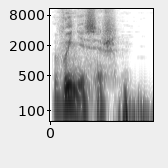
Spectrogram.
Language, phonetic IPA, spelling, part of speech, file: Russian, [ˈvɨnʲɪsʲɪʂ], вынесешь, verb, Ru-вынесешь.ogg
- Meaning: second-person singular future indicative perfective of вы́нести (výnesti)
